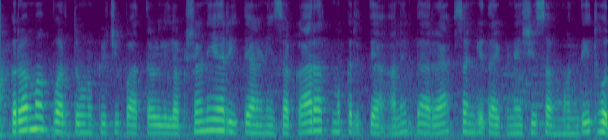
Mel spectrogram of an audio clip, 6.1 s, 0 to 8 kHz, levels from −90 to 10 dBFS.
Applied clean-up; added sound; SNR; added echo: none; none; none; none.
